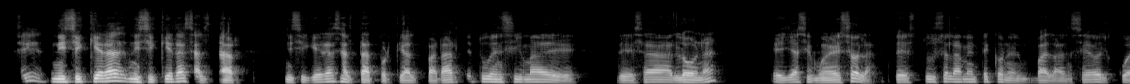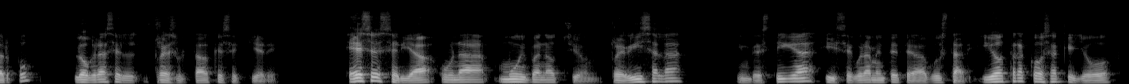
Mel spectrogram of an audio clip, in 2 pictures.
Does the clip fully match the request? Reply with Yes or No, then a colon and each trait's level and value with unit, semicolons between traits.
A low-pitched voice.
Yes: low, 110 Hz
